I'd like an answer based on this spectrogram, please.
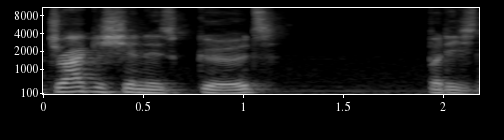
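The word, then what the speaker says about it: Drăgușin: But can you pronounce his name? Dragishin.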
